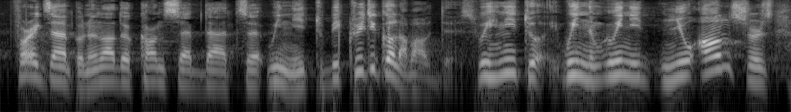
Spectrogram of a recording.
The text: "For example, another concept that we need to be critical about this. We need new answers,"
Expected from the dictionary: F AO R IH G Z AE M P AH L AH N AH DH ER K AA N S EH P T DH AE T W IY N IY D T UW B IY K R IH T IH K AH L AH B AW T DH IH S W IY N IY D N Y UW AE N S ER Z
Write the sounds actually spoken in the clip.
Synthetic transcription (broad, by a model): F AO R IH G Z AE M P AH L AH N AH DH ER K AA N S EH P T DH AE T W IY N IY D T UW B IY K R IH T IH K AH L AH B AW T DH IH S W IY N IY D N Y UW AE N S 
